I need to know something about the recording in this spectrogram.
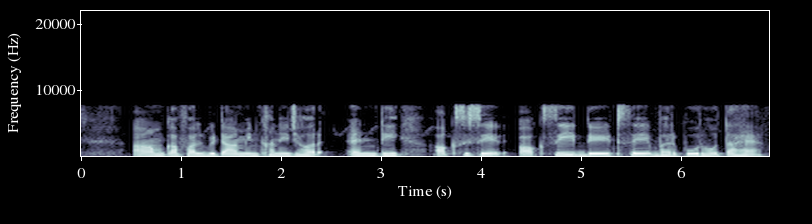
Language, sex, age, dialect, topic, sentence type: Hindi, female, 25-30, Garhwali, agriculture, statement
